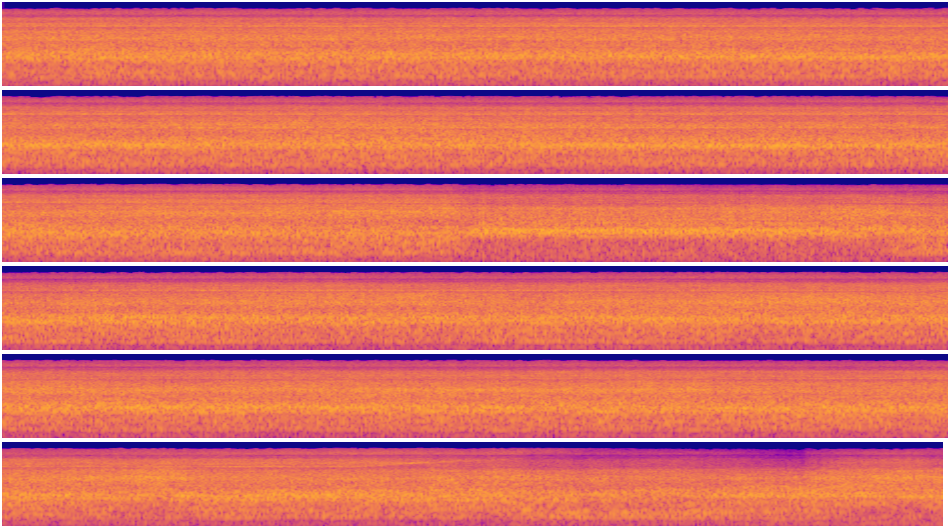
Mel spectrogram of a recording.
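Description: Sandblasting nozzle blasting copper slag abrasive with compressed air against a narrow boat's hull, stripping paint and filler: a loud, steady hiss that changes tone briefly about twelve seconds in and again near the end.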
